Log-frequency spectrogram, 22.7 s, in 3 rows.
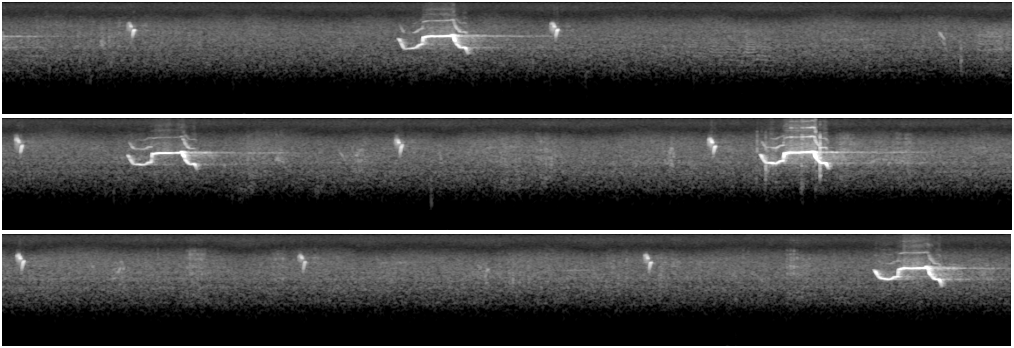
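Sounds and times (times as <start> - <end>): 
starling whistles: 3.0 - 3.7, 8.5 - 9.2, 13.3 - 14.1, 21.7 - 22.7.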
